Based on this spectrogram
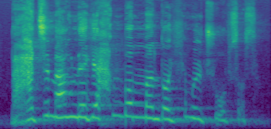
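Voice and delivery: high, impassioned plea to God; pleading prayer. Acted. Samson begs God for strength one last time, pleading. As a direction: raise the pitch and implore. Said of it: "삼손이 이렇게 기도합니다".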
